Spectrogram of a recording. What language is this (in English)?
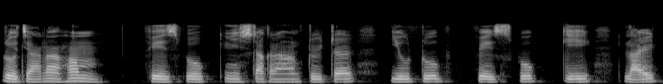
Hindi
